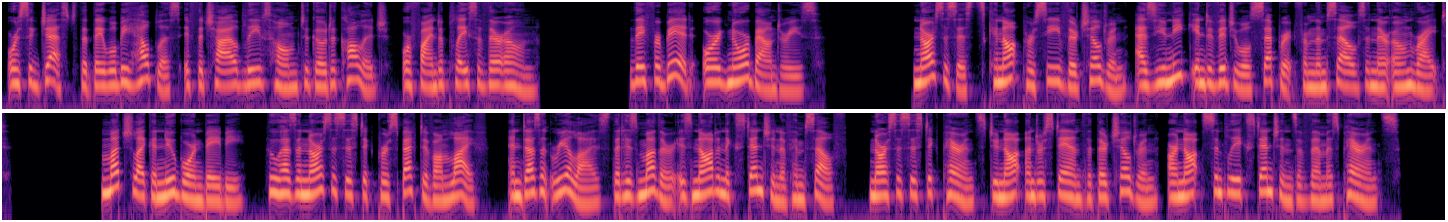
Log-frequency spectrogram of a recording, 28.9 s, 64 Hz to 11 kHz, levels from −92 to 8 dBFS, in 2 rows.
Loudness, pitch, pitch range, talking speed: -20 LUFS, 210 Hz, 185-230 Hz, 170 wpm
